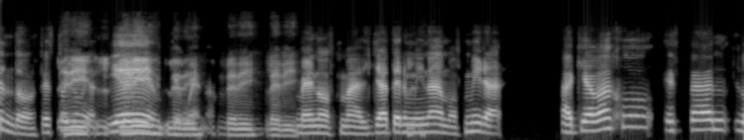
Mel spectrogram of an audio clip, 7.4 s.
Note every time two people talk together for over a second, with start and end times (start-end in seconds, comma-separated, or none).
0.6-2.1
